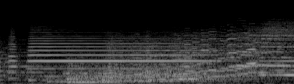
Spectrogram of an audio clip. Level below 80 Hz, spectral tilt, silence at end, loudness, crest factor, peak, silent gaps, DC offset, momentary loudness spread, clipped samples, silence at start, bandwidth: -58 dBFS; -5.5 dB/octave; 0 s; -31 LUFS; 14 dB; -18 dBFS; none; under 0.1%; 3 LU; under 0.1%; 0 s; 13 kHz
